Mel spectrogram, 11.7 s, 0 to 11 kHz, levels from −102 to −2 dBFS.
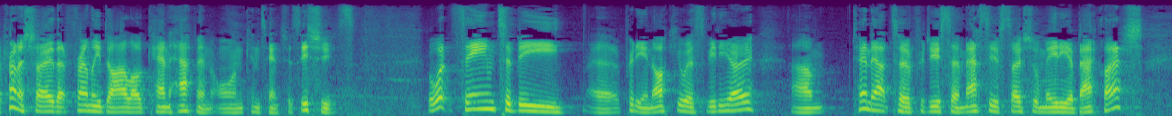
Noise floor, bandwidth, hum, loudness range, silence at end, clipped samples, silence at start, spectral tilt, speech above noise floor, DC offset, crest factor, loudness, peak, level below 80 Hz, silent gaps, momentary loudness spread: -46 dBFS; 9.6 kHz; none; 3 LU; 0.3 s; under 0.1%; 0 s; -5.5 dB/octave; 27 dB; under 0.1%; 18 dB; -18 LUFS; -2 dBFS; -54 dBFS; none; 11 LU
